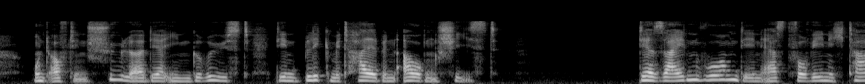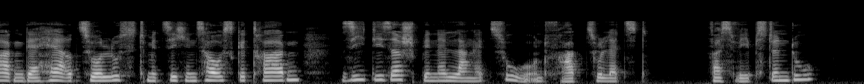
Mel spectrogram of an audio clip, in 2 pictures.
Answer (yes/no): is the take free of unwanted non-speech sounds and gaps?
yes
